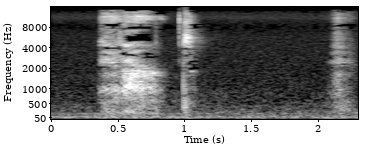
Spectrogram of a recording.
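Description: A crying woman's breath, about half a second long, drawn in through nose and mouth, followed by a single small click of the lips.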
